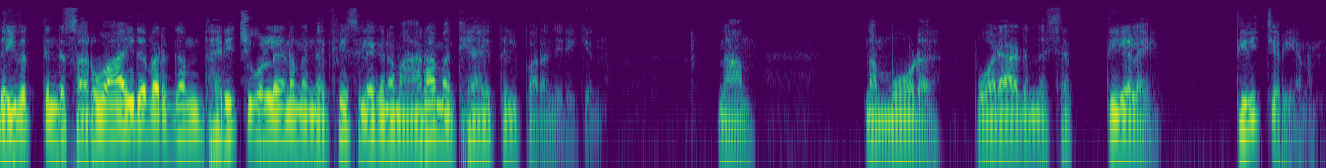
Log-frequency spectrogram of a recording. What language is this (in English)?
Malayalam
